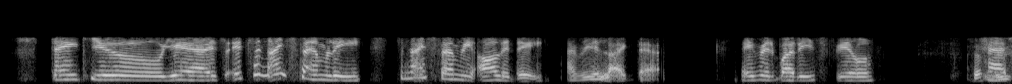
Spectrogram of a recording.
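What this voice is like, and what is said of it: French Canadian accent. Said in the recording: “I'm from Montreal, so I have a French accent.”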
